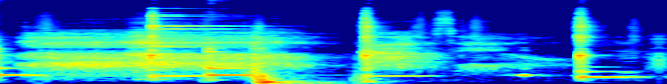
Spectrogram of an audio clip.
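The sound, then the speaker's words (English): A deep inhaled breath, heard as a few soft, breathy swells of air with short pauses between them, faint and without talk. “Inhale.”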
